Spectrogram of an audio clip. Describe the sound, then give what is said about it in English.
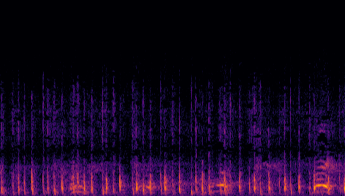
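Hooves of a bolting horse pound in a fast, steady galloping rhythm of many loud thuds, with a voice briefly heard over them. “His horse bolted on him. Or else he's trying to get away.”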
